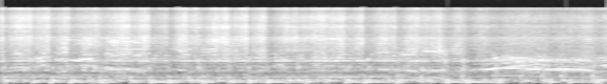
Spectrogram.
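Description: A Pahadi wedding band plays dance music: drums keep a steady beat, with a wavering melody line above them.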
